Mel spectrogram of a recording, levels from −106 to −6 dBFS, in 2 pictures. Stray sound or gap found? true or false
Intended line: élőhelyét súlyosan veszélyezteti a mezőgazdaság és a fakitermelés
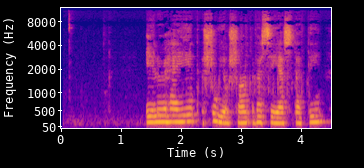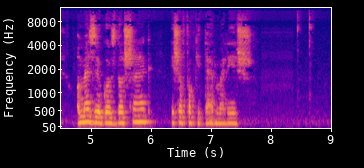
false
